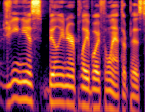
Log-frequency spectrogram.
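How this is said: It is said in a cocky tone.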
